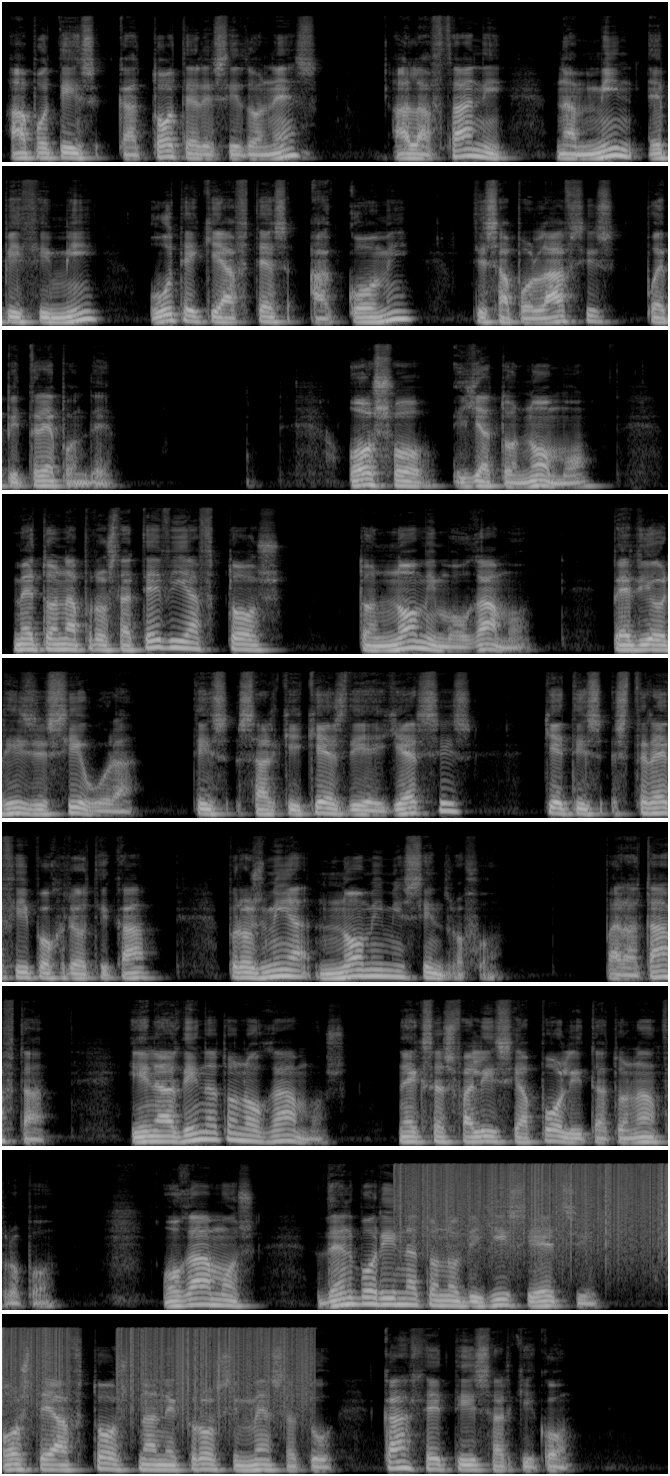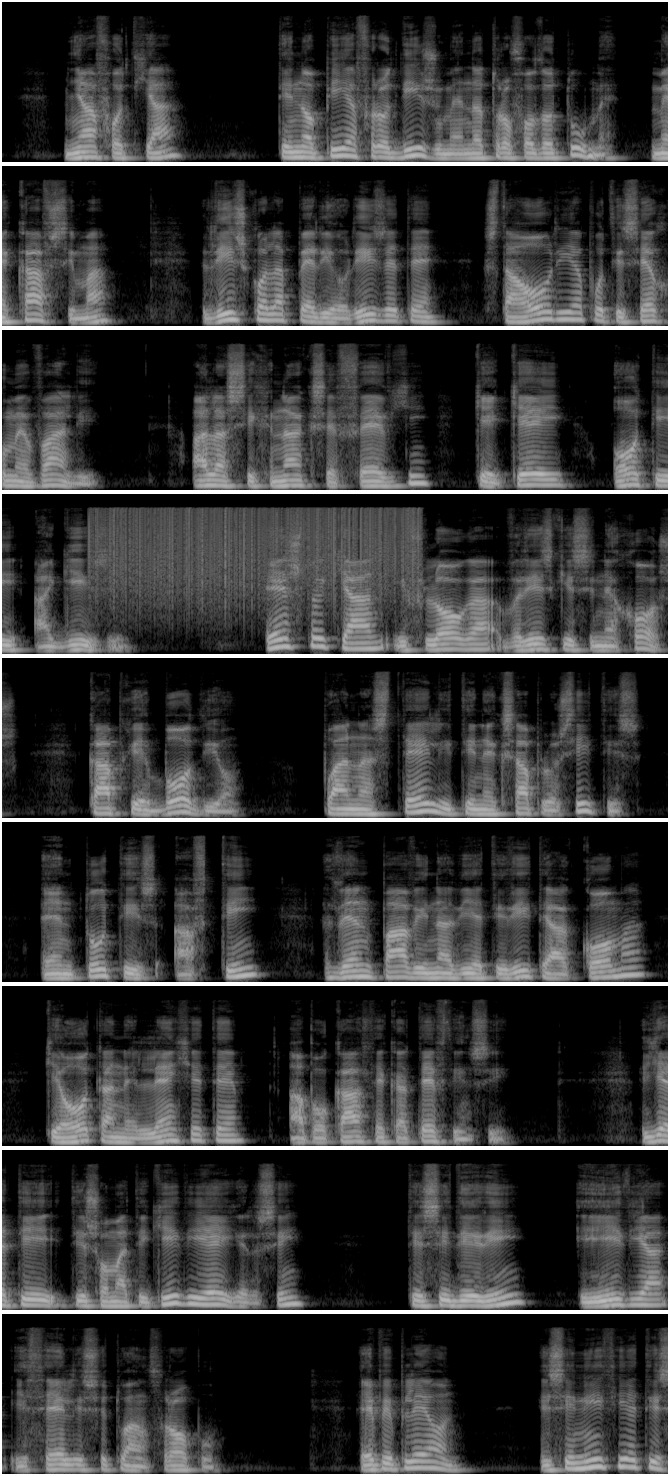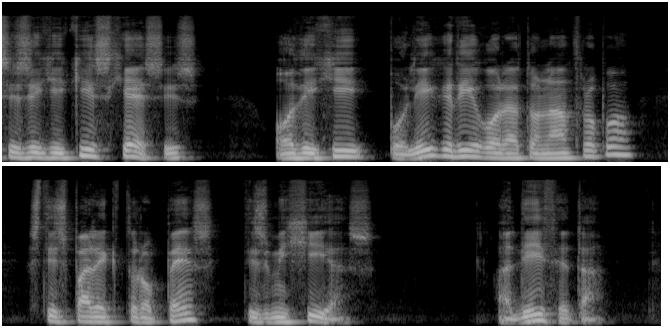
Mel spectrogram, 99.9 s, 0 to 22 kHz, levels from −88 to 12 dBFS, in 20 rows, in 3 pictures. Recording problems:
crackling; loud; from 38 to 40 s, from 41 to 42 s and from 1:01 to 1:03; 8 dB below the speech

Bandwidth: 15 kHz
